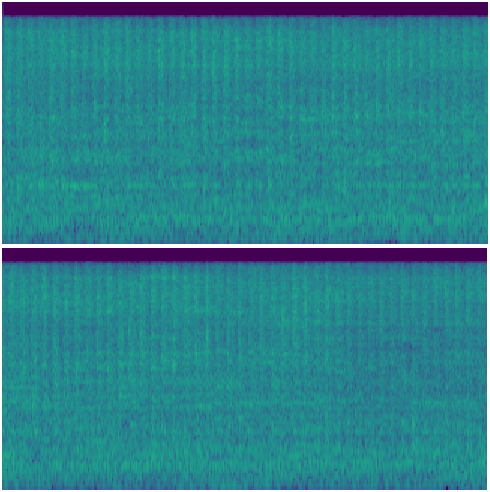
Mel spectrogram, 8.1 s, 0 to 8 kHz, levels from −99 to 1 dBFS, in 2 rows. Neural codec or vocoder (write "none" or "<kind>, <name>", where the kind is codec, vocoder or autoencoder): codec, SNAC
